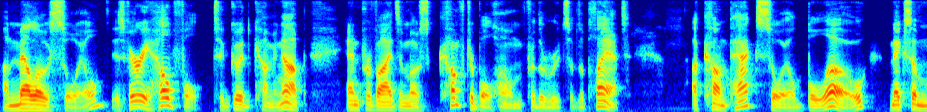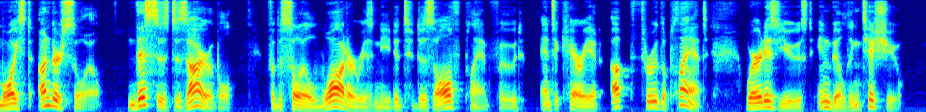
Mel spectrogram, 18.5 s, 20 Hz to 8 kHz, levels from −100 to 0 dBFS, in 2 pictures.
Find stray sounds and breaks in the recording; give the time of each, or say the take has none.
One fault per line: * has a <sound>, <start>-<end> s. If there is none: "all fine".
all fine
